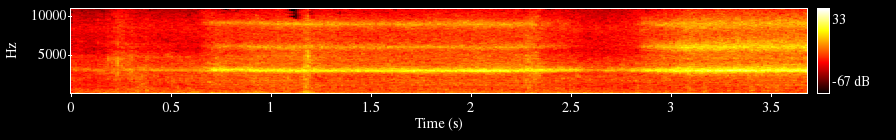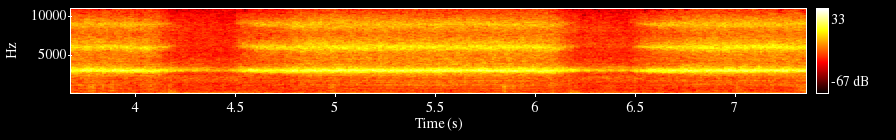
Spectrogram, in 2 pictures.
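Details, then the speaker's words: Peugeot/Citroën Berlingo 1.6 HDi diesel at idle: steady high whine near 3 kHz fading and returning with clutch pedal presses, louder when pedal is pressed (unusual); worn clutch release bearing, before clutch replacement. "Là, je te le démarre, il fait pas plus de bruit que ça. Quoi que tu commences à l'entendre. Mais normalement, il siffle. Il siffle en mourir."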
